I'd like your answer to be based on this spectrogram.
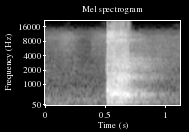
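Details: A single short harsh cough or throat clear from an adult diabetic man on an insulin device, who has been unwell and says excuse me afterward.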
